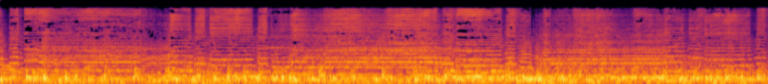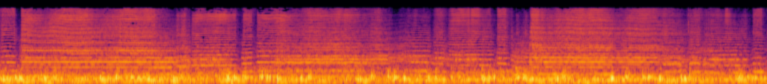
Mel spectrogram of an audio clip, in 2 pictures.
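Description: High school marching band playing as it marches in: a full brass section with sousaphones sounding held chords in phrases broken every few seconds.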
